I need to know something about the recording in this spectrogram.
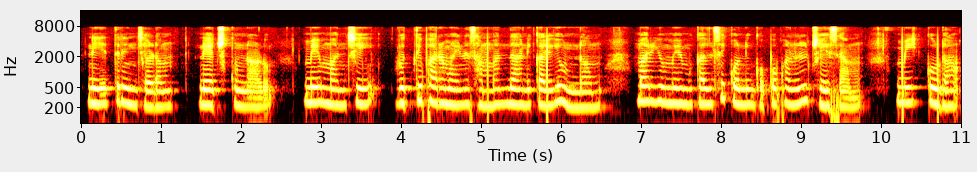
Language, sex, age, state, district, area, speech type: Telugu, female, 18-30, Andhra Pradesh, Krishna, urban, spontaneous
